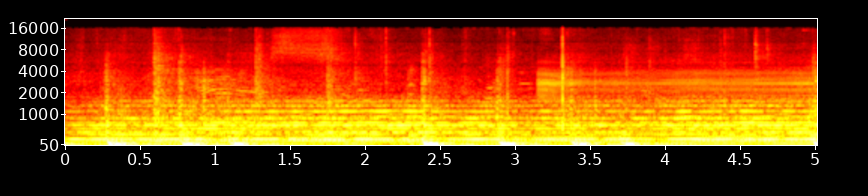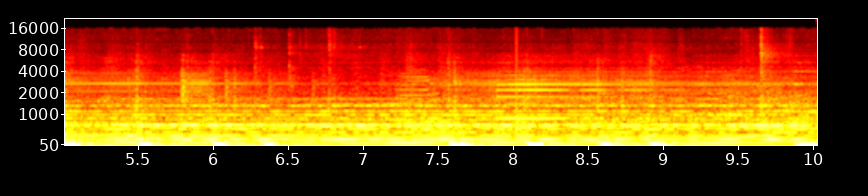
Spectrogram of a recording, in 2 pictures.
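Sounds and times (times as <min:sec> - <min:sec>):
low thumping pulse: 0:02.3 - 0:10.0.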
